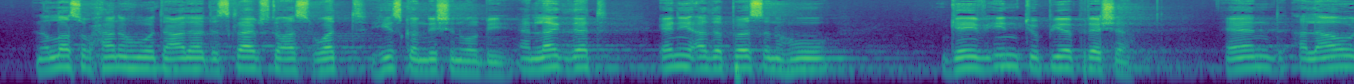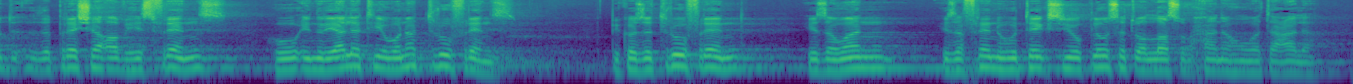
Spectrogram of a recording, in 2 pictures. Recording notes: at the Houghton Masjid (West Street)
